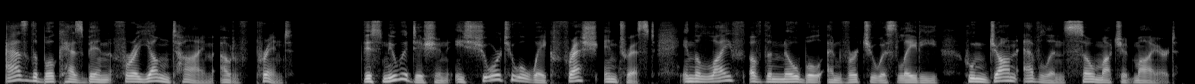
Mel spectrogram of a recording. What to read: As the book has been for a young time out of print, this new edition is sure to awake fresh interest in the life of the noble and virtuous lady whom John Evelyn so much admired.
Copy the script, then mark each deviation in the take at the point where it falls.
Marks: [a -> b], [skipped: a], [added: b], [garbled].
As the book has been for a young time out of print, this new edition is sure to awake fresh interest in the life of the noble and virtuous lady whom John Evelyn so much admired.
